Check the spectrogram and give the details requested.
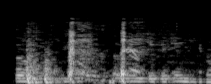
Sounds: Throat clearing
